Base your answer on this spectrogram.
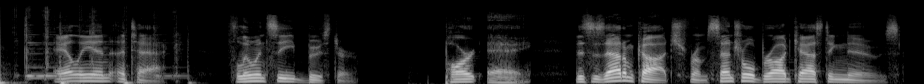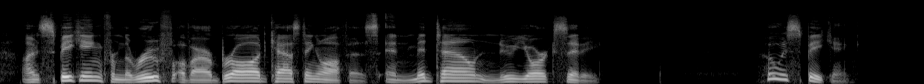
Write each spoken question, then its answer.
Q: Who is speaking?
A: Adam Koch is speaking.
